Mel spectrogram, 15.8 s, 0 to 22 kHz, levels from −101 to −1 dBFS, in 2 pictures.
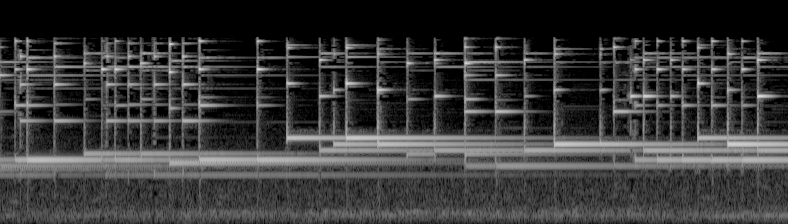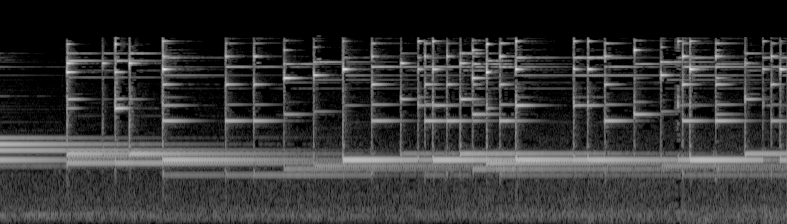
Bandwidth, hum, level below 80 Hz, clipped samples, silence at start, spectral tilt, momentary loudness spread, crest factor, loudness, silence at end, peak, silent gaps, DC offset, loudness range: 11.5 kHz; none; -78 dBFS; under 0.1%; 0 s; 4.5 dB/octave; 10 LU; 22 dB; -24 LUFS; 0 s; -4 dBFS; none; under 0.1%; 2 LU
